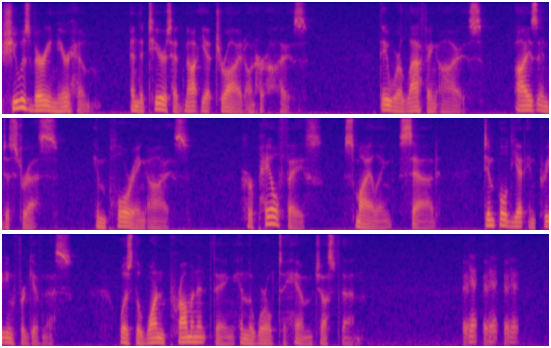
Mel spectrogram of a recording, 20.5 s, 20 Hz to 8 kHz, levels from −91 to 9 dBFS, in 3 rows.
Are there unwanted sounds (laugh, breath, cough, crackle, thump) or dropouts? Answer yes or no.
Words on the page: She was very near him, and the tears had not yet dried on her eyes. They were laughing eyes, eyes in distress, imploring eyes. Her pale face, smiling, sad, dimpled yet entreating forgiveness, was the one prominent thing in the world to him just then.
yes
